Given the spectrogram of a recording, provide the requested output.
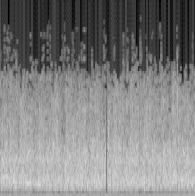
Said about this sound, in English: Give her a great round of applause.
